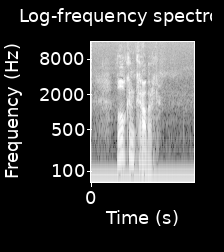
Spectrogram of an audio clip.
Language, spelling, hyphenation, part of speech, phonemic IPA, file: Dutch, wolkenkrabber, wol‧ken‧krab‧ber, noun, /ˈʋɔl.kə(n)ˌkrɑ.bər/, Nl-wolkenkrabber.ogg
- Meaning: skyscraper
